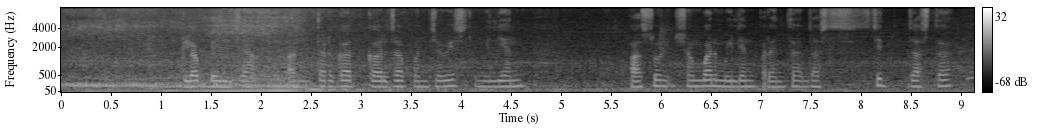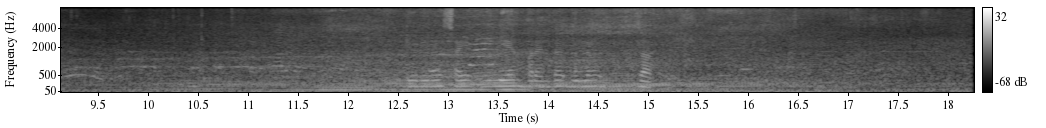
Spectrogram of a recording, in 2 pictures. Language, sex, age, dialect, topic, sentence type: Marathi, male, 18-24, Northern Konkan, banking, statement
